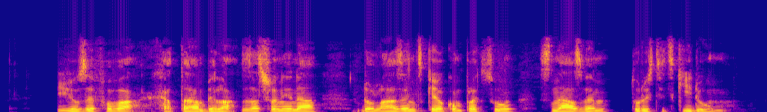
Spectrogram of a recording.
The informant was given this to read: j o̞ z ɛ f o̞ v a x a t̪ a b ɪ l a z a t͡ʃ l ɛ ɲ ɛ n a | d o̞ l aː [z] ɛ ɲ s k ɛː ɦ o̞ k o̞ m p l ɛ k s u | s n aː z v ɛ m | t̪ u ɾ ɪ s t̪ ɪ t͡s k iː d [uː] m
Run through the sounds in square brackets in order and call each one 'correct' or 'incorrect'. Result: correct, correct

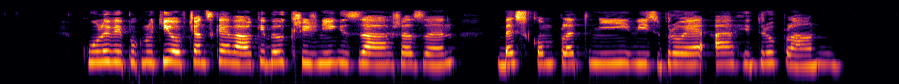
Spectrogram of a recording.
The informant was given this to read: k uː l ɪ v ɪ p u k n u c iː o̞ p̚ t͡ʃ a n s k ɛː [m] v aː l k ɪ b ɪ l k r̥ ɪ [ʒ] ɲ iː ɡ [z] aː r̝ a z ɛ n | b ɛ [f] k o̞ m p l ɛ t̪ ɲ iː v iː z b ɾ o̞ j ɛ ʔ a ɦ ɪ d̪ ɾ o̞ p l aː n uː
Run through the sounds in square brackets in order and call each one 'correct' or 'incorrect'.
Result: incorrect: none, correct, correct, incorrect: s

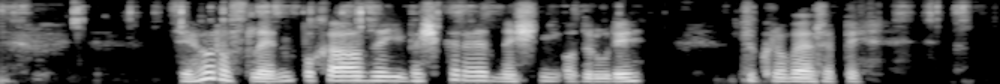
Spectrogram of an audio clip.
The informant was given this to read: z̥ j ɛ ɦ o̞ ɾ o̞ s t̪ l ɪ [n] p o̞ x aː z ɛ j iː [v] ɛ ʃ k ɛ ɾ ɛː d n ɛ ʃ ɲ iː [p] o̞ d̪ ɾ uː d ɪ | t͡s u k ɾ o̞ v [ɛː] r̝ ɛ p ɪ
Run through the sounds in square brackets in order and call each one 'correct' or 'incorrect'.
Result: correct, correct, incorrect: ʔ, correct

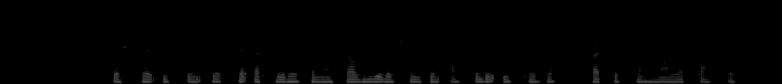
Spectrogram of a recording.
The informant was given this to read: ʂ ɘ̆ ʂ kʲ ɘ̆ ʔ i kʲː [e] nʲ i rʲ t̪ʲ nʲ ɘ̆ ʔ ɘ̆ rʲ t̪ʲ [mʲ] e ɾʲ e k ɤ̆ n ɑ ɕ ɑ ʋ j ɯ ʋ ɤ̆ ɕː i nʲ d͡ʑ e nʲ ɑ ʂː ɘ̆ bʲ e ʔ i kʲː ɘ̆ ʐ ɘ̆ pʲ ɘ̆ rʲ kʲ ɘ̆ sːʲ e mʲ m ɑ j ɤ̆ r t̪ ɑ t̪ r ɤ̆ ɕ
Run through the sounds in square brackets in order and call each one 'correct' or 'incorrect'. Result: correct, incorrect: nʲ

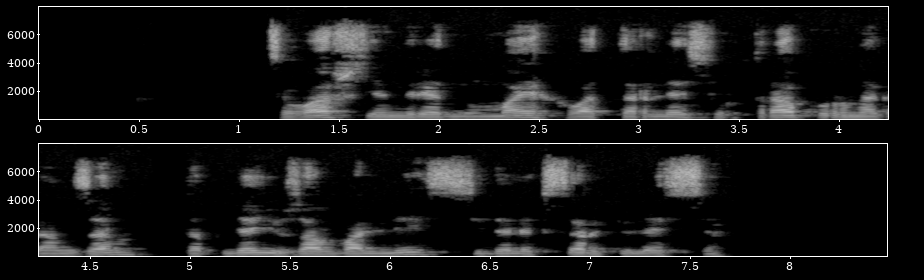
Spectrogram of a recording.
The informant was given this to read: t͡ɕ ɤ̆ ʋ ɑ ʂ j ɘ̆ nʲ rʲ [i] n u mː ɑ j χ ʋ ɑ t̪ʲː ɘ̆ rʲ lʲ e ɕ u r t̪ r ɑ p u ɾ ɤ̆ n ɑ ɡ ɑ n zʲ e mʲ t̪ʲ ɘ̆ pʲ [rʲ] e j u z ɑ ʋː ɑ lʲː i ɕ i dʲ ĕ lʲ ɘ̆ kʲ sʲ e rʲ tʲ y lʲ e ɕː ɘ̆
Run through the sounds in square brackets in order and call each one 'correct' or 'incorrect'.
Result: incorrect: e, incorrect: lʲ

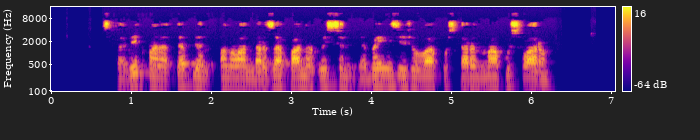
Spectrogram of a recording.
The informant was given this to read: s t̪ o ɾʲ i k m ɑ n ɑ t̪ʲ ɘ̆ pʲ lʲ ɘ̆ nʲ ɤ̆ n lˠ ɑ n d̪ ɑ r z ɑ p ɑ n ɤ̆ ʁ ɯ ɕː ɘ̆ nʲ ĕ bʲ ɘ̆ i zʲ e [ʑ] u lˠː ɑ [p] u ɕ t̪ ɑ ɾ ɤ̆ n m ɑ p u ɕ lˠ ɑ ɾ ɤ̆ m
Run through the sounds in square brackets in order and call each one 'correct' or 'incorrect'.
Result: correct, correct

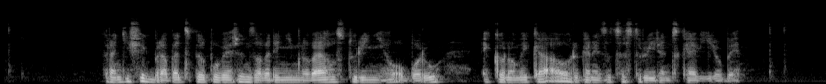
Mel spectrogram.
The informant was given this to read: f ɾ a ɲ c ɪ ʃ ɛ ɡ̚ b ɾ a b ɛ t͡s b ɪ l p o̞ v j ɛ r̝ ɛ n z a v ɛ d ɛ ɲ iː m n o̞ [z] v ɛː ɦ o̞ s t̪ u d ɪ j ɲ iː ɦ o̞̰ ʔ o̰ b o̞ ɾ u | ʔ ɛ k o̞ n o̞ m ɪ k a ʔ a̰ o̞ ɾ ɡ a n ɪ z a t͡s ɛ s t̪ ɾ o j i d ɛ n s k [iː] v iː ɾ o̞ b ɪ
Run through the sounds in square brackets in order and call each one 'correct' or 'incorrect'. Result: incorrect: none, incorrect: ɛː

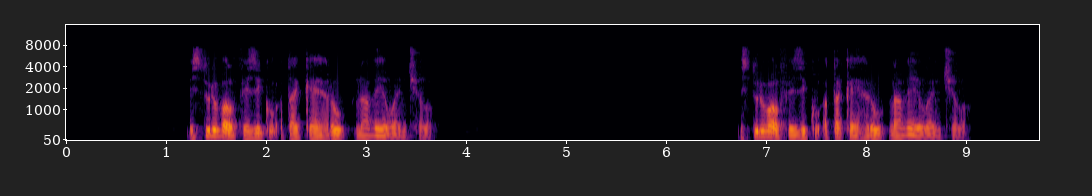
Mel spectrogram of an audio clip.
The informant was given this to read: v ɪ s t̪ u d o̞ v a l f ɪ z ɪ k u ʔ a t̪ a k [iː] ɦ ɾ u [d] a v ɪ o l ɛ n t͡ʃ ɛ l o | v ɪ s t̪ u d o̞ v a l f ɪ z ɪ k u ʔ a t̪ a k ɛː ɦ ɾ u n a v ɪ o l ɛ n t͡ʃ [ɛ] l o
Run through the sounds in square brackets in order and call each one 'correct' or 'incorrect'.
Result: incorrect: ɛː, incorrect: n, correct

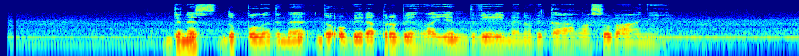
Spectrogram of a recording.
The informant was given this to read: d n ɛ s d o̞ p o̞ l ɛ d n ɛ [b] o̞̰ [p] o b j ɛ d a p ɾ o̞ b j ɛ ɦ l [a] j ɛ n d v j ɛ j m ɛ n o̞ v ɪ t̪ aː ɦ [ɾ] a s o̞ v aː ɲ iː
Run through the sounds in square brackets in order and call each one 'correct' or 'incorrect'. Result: incorrect: d, incorrect: ʔ, correct, incorrect: l

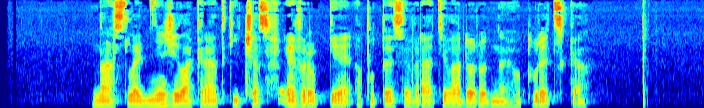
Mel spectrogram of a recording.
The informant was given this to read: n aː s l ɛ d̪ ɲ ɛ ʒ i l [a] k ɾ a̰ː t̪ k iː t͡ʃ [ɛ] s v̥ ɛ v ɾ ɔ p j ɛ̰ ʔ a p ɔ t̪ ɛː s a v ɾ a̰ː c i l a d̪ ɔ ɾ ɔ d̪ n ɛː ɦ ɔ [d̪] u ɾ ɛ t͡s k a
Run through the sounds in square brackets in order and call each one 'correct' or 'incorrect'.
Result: correct, incorrect: a, incorrect: t̪

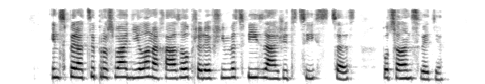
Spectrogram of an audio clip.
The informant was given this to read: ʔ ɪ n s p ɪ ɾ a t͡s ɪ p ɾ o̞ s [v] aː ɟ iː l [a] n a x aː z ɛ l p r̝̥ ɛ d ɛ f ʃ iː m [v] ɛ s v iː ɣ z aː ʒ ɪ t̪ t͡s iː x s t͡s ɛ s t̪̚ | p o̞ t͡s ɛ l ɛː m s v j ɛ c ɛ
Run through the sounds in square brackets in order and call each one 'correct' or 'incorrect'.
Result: correct, correct, correct

